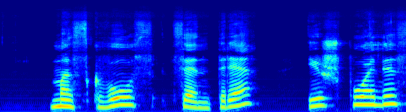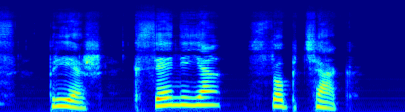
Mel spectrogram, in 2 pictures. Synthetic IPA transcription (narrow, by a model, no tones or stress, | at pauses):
mɐskʋoːs | t̪sʲɛnʲt̪ʲɾʲɛ | ɪʃpuɔlʲɪs | pʲɾʲiɛʃ | ksʲɛnʲɪjɛ | sɔpʲt͡ʃʲak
